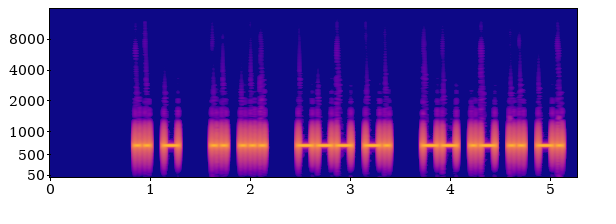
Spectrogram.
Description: Morse code, heard as a keyed tone, about 25 wpm, 700 Hz. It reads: IT IS ON MAIN
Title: Sentences from Top 1000 Words - Review Part 2 - 25wpm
